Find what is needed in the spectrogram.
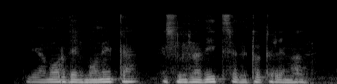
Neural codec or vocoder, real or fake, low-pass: codec, 44.1 kHz, 3.4 kbps, Pupu-Codec; fake; 10.8 kHz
